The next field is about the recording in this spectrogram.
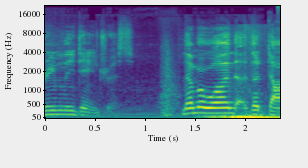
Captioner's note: transition whooshes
